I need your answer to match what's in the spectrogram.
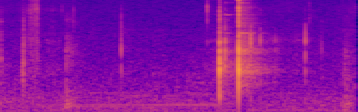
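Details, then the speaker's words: Vintage Abumatic spincast fishing reel, crank turned after the button press: a couple of crisp clicks as the retrieval pin re-engages and comes back out, so the line can be reeled in, normal. "That was the retrieval pin re-engaging, coming out, telling you that you're going to be able to reel that line in."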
